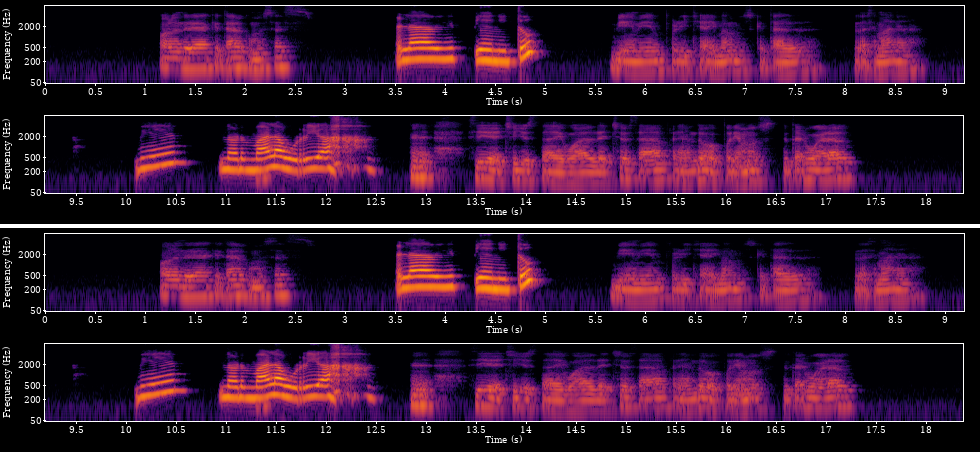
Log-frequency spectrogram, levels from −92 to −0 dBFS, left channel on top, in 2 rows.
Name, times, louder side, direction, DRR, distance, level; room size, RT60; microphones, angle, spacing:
voice 1, 1.1-2.6 5.6-7.7 8.1-8.8 11.3-11.4 12.8-17.2, left 2 dB, 65° left, 2.6 m, -41 dB
voice 2, 3.5-4.9 10.1-10.6 10.9-12.5, right 1 dB, 5° right, 0.4 m, -26 dB
11.0 x 5.3 x 2.2 m
head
